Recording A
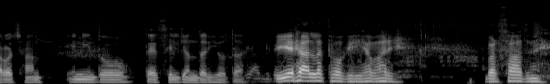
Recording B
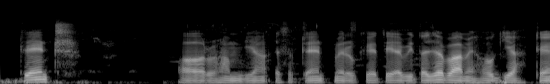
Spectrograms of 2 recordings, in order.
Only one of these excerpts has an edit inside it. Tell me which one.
A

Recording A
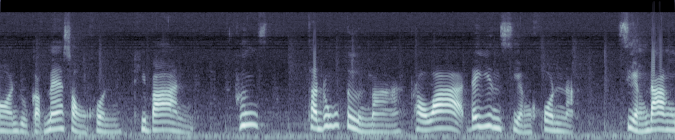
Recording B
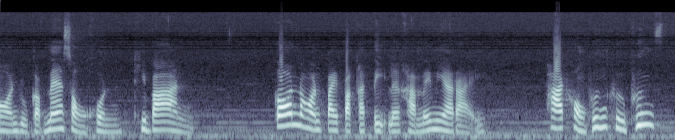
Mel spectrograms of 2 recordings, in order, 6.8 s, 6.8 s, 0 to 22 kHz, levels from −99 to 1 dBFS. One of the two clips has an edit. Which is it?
A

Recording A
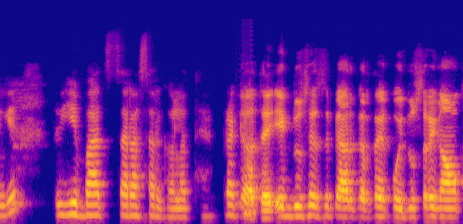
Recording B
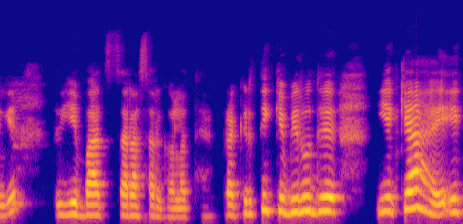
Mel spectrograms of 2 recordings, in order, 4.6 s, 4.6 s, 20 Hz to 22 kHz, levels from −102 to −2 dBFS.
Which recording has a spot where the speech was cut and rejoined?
A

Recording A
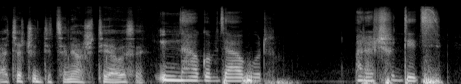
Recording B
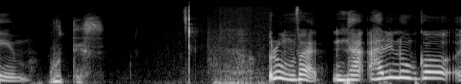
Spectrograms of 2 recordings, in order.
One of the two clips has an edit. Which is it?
B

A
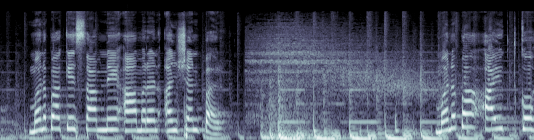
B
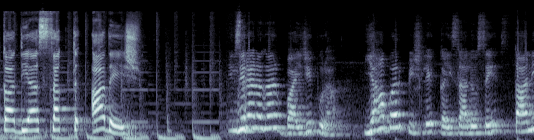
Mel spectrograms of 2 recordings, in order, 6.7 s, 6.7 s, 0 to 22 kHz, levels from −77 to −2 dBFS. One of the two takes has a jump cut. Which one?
B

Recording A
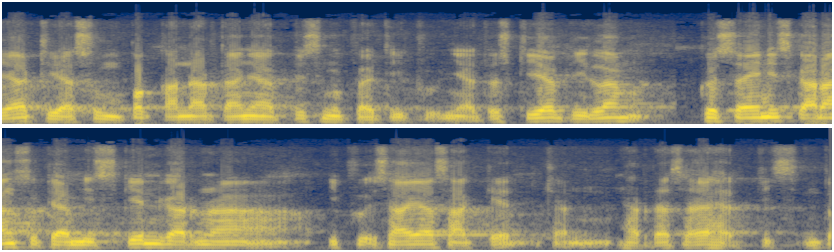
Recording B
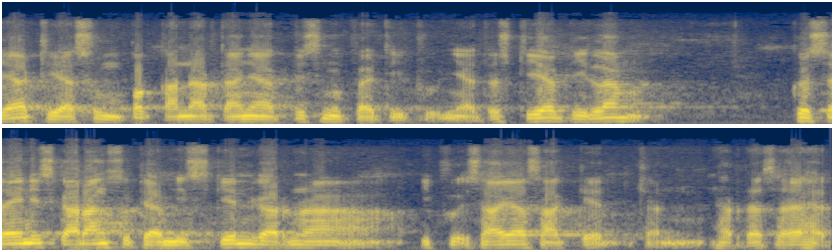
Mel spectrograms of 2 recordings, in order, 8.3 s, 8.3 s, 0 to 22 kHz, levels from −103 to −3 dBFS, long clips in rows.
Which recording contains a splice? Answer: A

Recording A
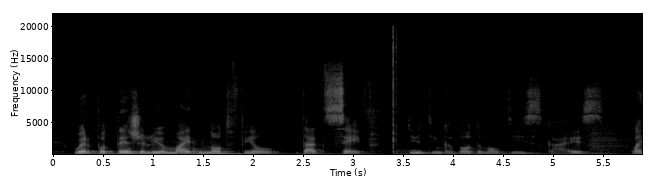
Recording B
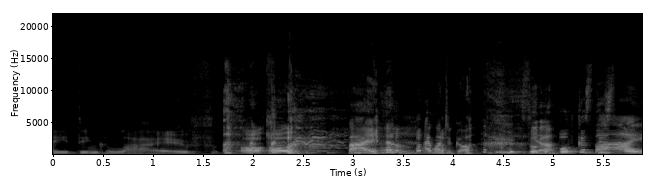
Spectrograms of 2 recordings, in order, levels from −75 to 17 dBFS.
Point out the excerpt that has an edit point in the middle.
A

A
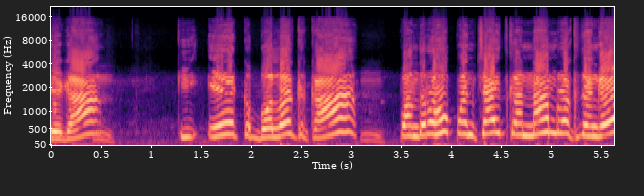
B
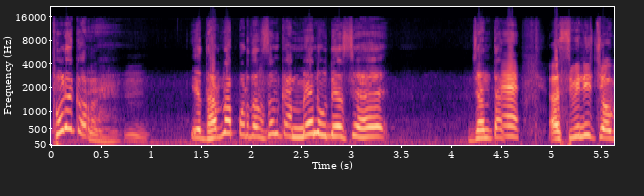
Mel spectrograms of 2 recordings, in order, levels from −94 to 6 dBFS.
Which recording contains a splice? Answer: B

